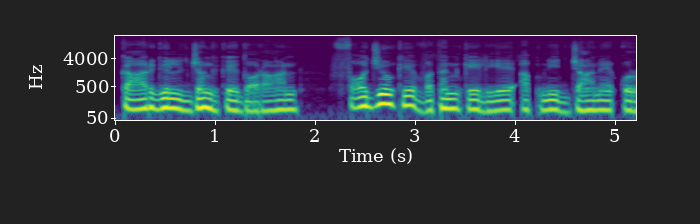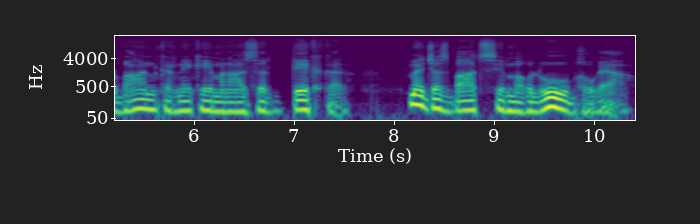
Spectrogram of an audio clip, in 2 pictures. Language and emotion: Urdu, sad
